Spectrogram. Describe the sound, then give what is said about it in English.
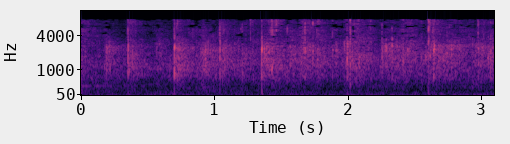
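An audience claps steadily during a prayer service, many hands blending into a dense, continuous patter with a few sharper individual claps standing out, without any voices. “Those who are clapping, you know what you are doing is right.”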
